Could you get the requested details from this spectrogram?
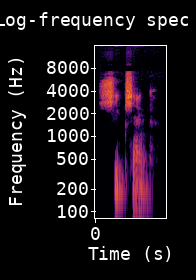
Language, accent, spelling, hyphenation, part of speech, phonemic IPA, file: English, Received Pronunciation, sheepshank, sheep‧shank, noun / verb, /ˈʃiːpʃæŋk/, En-uk-sheepshank.oga
- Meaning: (noun) A type of knot which is useful for shortening a rope or taking up slack without cutting it; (verb) To shorten (a rope) using a sheepshank knot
